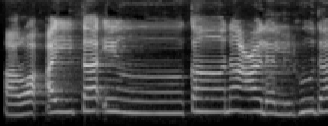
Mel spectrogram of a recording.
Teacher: نون ساکن کے بعد حروف حلقی میں سے کوئی حرف نہیں ہے، حروف اخفا میں سے ہے، تو یہاں پر اخفا کریں گے، ناک میں آواز کو چھپا کر 1 الف کے برابر رک کر پڑھیں گے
